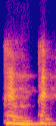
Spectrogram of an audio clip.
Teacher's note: all the nouns begin with th sound, the unvoiced th.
